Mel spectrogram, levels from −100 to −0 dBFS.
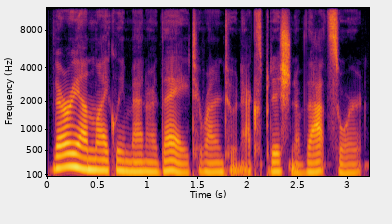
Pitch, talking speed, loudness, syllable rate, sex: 155 Hz, 240 wpm, -17 LUFS, 7.1 syllables/s, female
